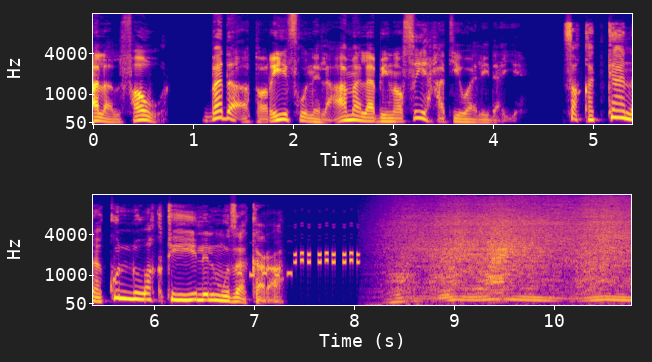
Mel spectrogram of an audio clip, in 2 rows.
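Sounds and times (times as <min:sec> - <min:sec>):
speech: 0:00.0 - 0:07.4
electronic beeps: 0:06.9 - 0:08.1
car engine roaring to life and accelerating: 0:08.2 - 0:10.7.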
